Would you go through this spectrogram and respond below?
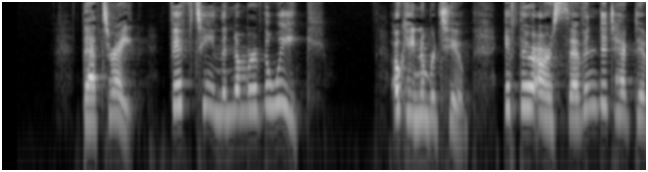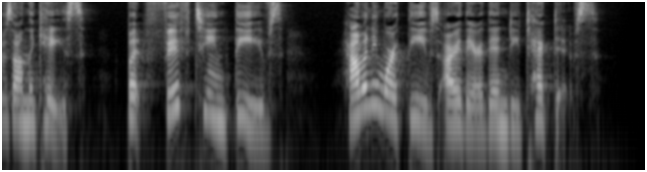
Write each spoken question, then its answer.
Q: If there are 7 detectives on the case, but 15 thieves, how many more thieves are there than detectives?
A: 8. Because 7 plus 8 equals 15.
